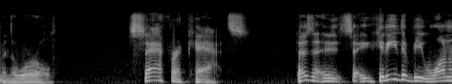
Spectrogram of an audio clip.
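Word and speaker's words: Safra Catz: Safra Katz. It could either be one word or two words. Safra Katz. It's Safra Katz. You got to give a big pause.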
